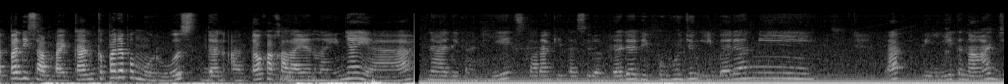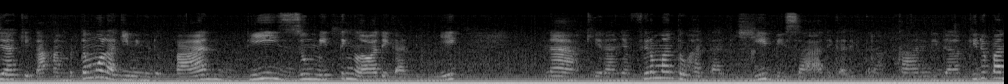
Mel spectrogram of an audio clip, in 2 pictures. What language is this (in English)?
Indonesian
